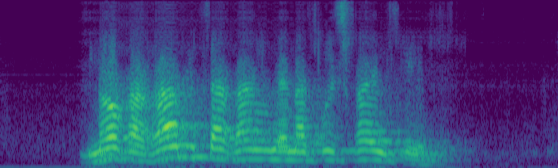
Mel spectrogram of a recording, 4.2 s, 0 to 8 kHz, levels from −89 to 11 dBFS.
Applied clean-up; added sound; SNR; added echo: neural separator model SepFormer DNS4.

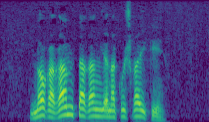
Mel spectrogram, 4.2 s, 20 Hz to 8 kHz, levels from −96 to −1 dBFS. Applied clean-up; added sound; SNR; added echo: none; none; none; none.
